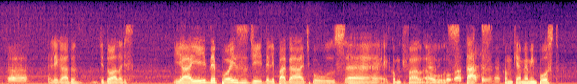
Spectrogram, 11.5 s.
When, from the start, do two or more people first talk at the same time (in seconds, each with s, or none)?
8.6 s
